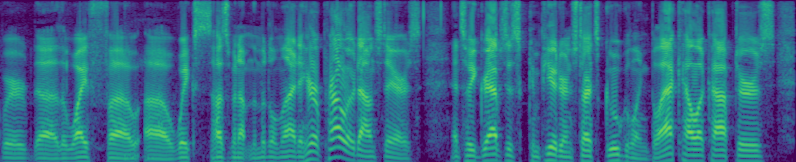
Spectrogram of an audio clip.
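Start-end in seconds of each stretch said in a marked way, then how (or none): none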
